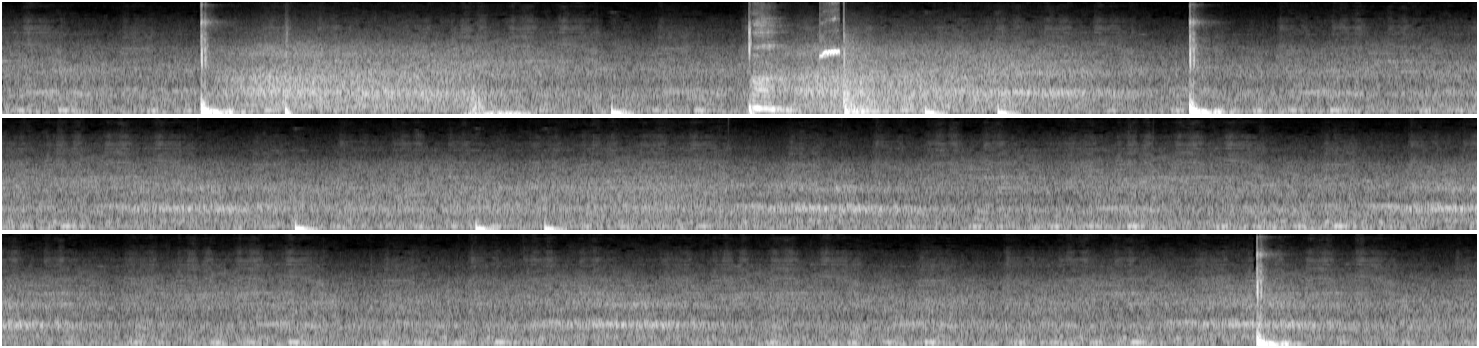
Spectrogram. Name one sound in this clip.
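A video game football is kicked with a thump.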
